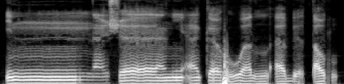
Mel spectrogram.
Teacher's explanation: Maka dihukumi ro tabkhim atau ro yang dibaca tebal. Jadi cara membaca ro yang ada di ujung ayat ini harus ditebalkan ya.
